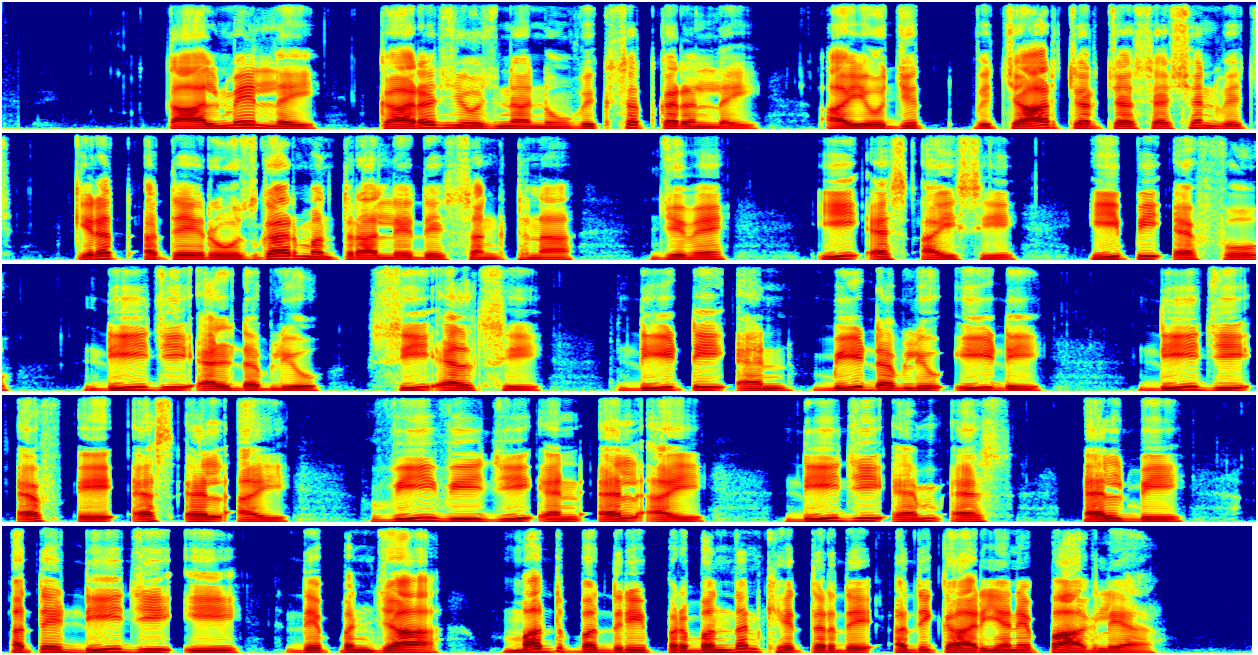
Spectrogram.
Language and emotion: Punjabi, neutral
